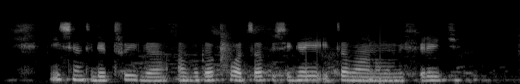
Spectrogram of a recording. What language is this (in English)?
Kinyarwanda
